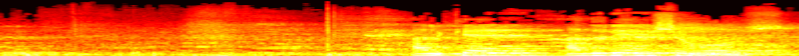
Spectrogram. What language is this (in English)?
Hebrew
